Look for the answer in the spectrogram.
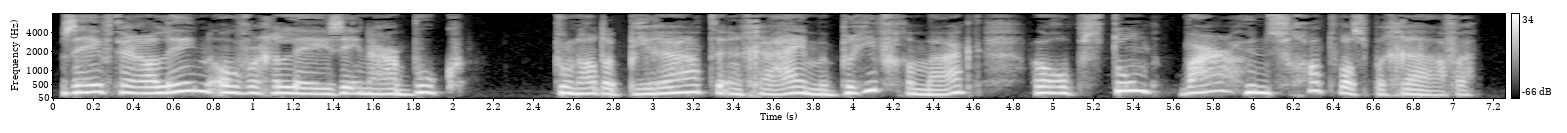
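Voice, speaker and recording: A woman reading a children's story aloud, gentle and clear. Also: medium pitch, animated, normal speed, no echo, studio quality.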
